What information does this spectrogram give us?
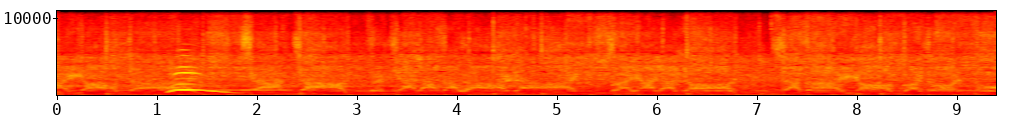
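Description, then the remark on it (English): A crowd screams and yells loudly and continuously, many voices overlapping into a dense roar, with one prominent yell sliding up and then down early on. “Get the scrims. I want some loud scrims.”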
